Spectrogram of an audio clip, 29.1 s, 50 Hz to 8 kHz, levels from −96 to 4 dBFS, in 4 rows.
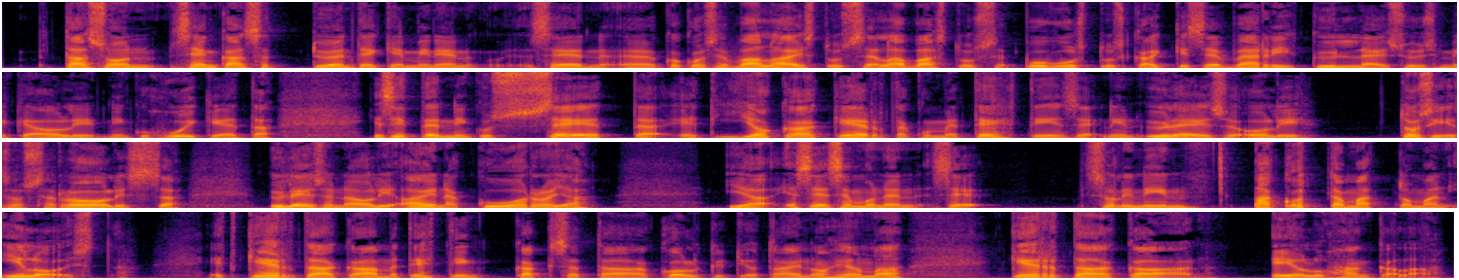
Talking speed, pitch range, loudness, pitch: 130 wpm, 90-115 Hz, -21 LUFS, 100 Hz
